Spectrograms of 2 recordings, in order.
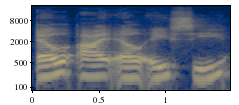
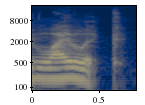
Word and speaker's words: lilac: I also say for LILAC, I say lilac. And most Americans say lilac.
